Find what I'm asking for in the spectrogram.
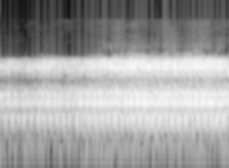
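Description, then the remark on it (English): A powerful boat motor on a Red Cross cutter throbs steadily as the cutter edges into a floodgate during a flood. Its deep pulsing drone is loud and continuous, with no voices present. “Powerful motor throbbing. Red Cross cutter edges into the floodgate as the convicts switch to positions behind the crew members of Lois Lane.”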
